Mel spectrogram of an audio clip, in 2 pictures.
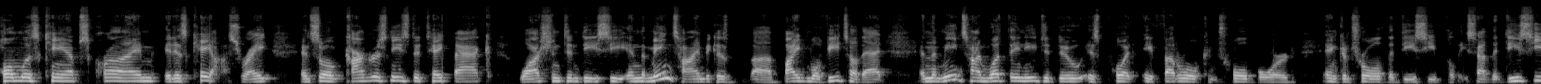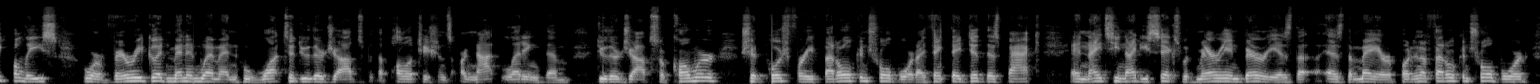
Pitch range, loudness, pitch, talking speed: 125-150 Hz, -23 LUFS, 140 Hz, 200 wpm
